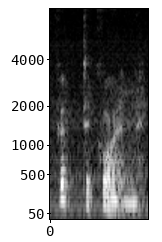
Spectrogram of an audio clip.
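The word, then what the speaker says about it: Cryptocoryne: to say green windy uh oh I keep mispronouncing that name uh crypto Corin yes okay cryp toorn uh and this of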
